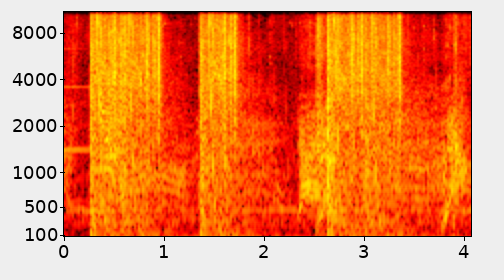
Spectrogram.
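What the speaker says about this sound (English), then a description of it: "I fucking love the KRM. Best shotgun in any game that I've ever had." Bursts of KRM shotgun fire in a video game: four loud, sharp blasts spaced roughly a second apart, each trailing off, with other gunfire and game noise in between.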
